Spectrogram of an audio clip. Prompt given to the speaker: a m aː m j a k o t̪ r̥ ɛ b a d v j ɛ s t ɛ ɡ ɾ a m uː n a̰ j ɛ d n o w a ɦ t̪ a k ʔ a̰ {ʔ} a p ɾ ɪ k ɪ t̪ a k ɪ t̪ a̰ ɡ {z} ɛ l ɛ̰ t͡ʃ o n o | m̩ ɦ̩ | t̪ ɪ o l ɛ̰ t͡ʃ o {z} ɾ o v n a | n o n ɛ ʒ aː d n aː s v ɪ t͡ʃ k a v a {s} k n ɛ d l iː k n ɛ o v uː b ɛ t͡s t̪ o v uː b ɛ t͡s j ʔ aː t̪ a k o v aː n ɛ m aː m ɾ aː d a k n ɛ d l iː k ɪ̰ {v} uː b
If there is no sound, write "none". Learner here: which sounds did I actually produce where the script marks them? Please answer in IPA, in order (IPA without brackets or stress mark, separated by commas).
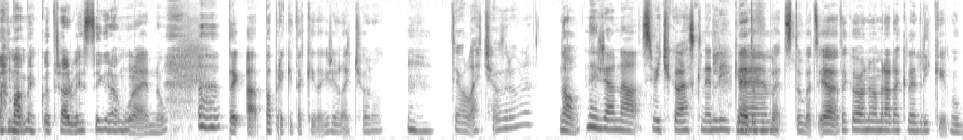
p, ʒ, z, s, v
